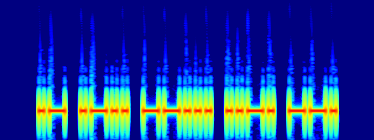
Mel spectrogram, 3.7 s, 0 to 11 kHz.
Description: Morse code, heard as a keyed tone, about 22 wpm, 700 Hz. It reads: AL7FG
